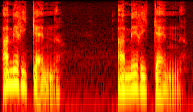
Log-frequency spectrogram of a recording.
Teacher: Okay, it's really open, this A-I, américaine.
